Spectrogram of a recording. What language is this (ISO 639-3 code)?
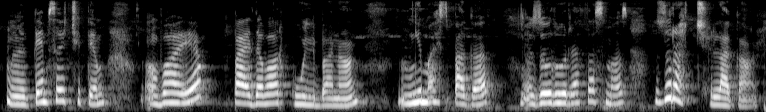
kas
